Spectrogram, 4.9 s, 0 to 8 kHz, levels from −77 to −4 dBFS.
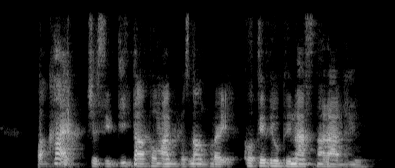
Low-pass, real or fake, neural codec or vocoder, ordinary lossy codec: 7.2 kHz; fake; codec, 16 kHz in and 24 kHz out, 0.6 kbps, FireRedTTS-2 codec; none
